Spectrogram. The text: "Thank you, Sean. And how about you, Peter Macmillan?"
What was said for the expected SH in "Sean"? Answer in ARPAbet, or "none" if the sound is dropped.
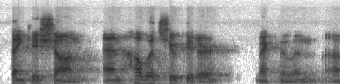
SH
